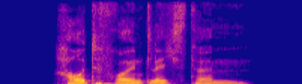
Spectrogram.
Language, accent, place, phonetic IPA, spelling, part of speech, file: German, Germany, Berlin, [ˈhaʊ̯tˌfʁɔɪ̯ntlɪçstəm], hautfreundlichstem, adjective, De-hautfreundlichstem.ogg
- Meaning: strong dative masculine/neuter singular superlative degree of hautfreundlich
